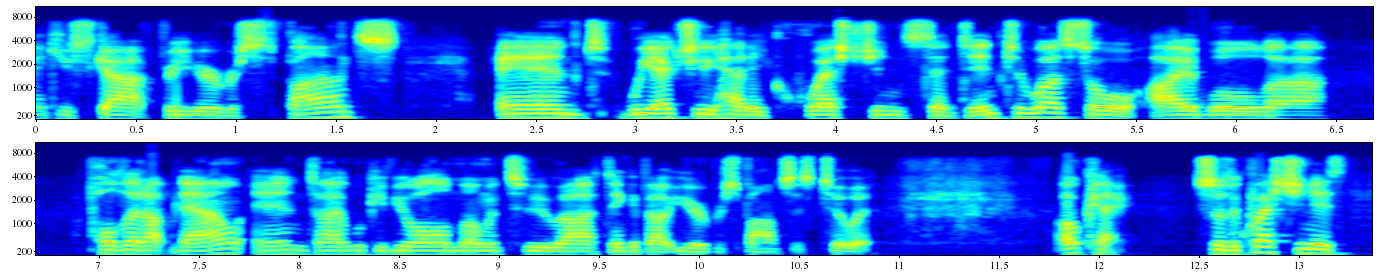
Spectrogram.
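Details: Adult male speaker; typical speech.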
